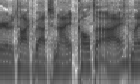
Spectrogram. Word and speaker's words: Kalta: But you also have another band, which we're here to talk about tonight, Kalta. Am I saying that correctly? Yeah, Kalta.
